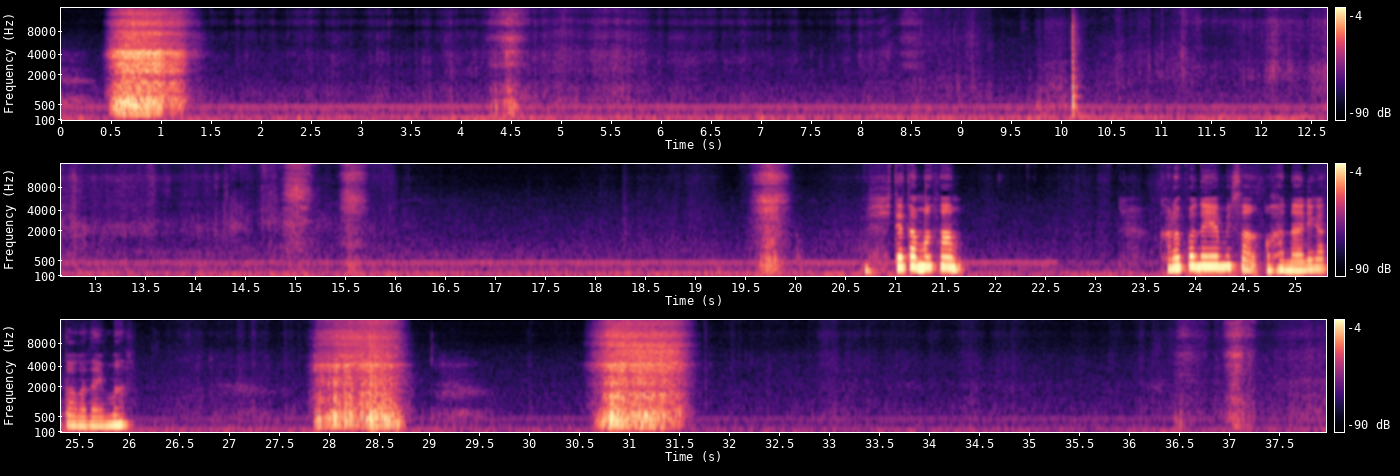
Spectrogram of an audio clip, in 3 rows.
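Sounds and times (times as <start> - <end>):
soft nose sniffs: 0.0 - 1.6, 3.8 - 6.2, 13.2 - 16.1, 19.5 - 20.1, 26.9 - 28.9, 30.6 - 31.8, 36.2 - 37.9
faint steady hum: 0.0 - 37.9.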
